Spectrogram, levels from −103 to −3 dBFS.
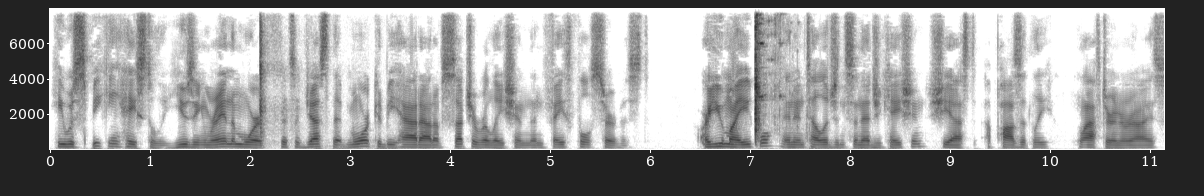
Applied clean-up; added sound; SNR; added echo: neural mask model RNNoise.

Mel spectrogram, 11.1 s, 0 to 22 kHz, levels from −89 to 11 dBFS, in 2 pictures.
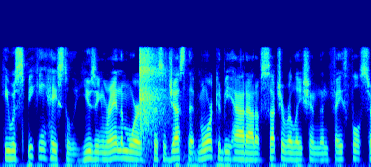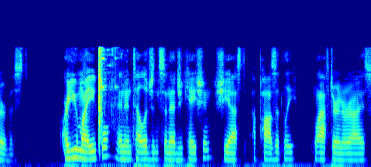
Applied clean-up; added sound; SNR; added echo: none; Shatter + Clapping; -3 dB; none.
